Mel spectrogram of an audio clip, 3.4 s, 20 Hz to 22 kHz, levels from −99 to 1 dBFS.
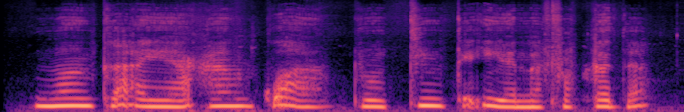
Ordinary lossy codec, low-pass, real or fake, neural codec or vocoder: none; none; fake; codec, 44.1 kHz, 1.7 kbps, Pupu-Codec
